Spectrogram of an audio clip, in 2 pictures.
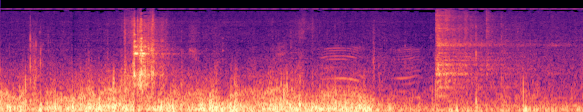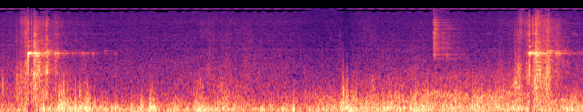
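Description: A metal bat cracks sharply against a baseball, with a brief ringing ping.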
